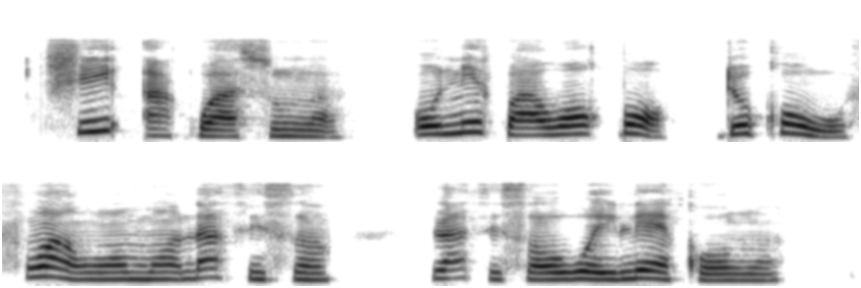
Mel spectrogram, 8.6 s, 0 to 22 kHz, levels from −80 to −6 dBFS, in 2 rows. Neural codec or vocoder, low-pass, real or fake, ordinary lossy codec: codec, 16 kHz, 4 kbps, X-Codec, WavLM features, trained on Multilingual LibriSpeech; 7.2 kHz; fake; none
